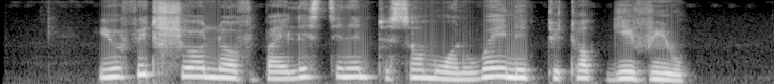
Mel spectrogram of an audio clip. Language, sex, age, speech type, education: Nigerian Pidgin, female, 46-60, read, tertiary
